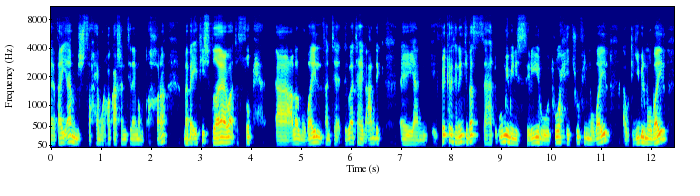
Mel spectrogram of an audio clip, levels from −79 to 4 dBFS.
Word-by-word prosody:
فايقة، 115 +5 +2
مش 110 -6 -1
صاحية - - -7
مُرهَقه - - -5
عشان 100 - -3
أنتِ 100 0 -9
دايمًا 100 0 -3
متأخَّرة، 90 - -5 0.3
ما - - 0
بقيتيش 135 +10 -1
تضيَّعي 120 0 +8
وقت 125 +2 +4
الصبح - - -6 0.2
آآ - - +1
على 90 +4 +2
الموبايل، 105 +5 +2
فانتِ 100 -2 -8
دلوقتي 115 +1 -2
هيبقى 100 -1 0
عندِك، - - -4 0.4
آآ - - -2
يعني 95 -1 -2 0.3
فكرة 150 -3 +1
إن 120 - 0
أنتِ 145 +2 +1
بس 145 -6 -1
هتقومي 125 +9 +1
من 110 -4 +2
السرير 105 +5 0
وتروحي 105 +4 -1
تشوفي 120 +3 -7
الموبايل 100 -4 +2 0.3
أو - - -5
تجيبي 115 +6 0
الموبايل، 110 - +4
110 Hz, 170 wpm, -25 LUFS, 100-125 Hz, 0.4 s, تضيَّعي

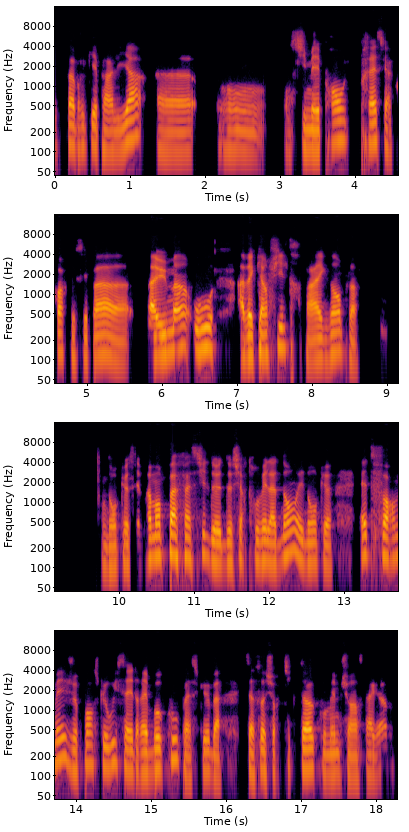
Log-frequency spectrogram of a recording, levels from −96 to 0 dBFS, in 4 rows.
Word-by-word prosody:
fabriquées 120 -1 -1
par 105 -3 -1
l'IA, 140 +11 +1 0.2
heu, 100 -1 -3 0.4
on 105 -3 -8 0.3
on - - -14
s'y 115 - -6
méprend 135 +7 +1 0.2
presque 135 +1 0
à - - -2
croire 125 0 0
que 115 - -7
c'est 105 +2 -7
pas, 115 -4 +4
heu, - - -5 0.3
pas 115 0 +8
humain 140 +7 +4
ou 150 +1 +3 0.3
avec 120 +2 +4
un 120 - +6
filtre 155 -1 -5
par 100 +1 +4
exemple. 125 +5 +1 1.2
Donc 105 +1 -4
heu, - - +3
c'est - - -10
vraiment 150 +3 +4
pas 155 +1 +7
facile 150 +1 -3
de 120 -2 +3
de 120 +2 -2
s'y - - -3
retrouver 130 0 -2
là-dedans 150 +10 +2
et 135 - +1
donc 120 0 -3
heu, 110 -1 0 0.4
être 155 0 0
formé 155 +6 +1
je 125 -4 -3
pense 150 +4 -4
que 140 - -4
oui 150 +4 -3
ça 135 -4 -1
aiderait 115 -1 +2
beaucoup 130 +10 -1
parce - - -4
que, 120 - -3
bah, 100 -4 +1
que - - -24 0.3
ça - - 0
soit - - 0
sur - - -7
TikTok 130 0 +2
ou 110 - -5
même 110 0 -4
sur 100 - -3
Instagram, 100 +5 -4
120 Hz, 190 wpm, -24 LUFS, 110-140 Hz, 1.2 s, pas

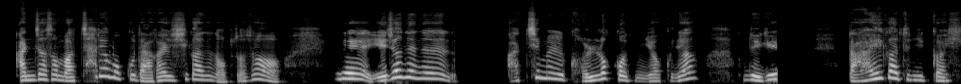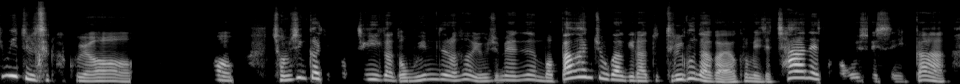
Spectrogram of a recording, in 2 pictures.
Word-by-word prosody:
앉아서 220 +3 +2
막 170 -4 +4
차려 380 +1 0
먹고 265 -7 -1
나갈 175 +6 0
시간은 210 - -2
없어서. 160 - -3 0.5
근데 255 - +5
예전에는 270 - +3 0.5
아침을 280 -7 0
걸렀거든요 170 - -1
그냥. 215 - -3 0.4
근데 210 -1 +1
이게 215 +6 +3 0.7
나이가 280 +7 +3
드니까 200 -7 -4
힘이 390 - +3
들더라고요. 160 - -1 0.8
어. 195 -5 -1 0.4
점심까지 270 +7 0
버티기가 220 -4 -4
너무 160 +3 -3
힘들어서 220 -2 -2
요즘에는 200 +6 -4
뭐 155 -2 -2
빵 275 - +5
1 340 -1 +3
조각이라도 190 - -1
들고 230 +9 0
나가요. 135 - +2
그러면 150 -1 -4
이제 125 -2 -6
차 295 - +6
안에서 275 -6 +2 0.2
먹을 155 +6 -9
수 170 - -9
있으니까. 140 +5 -3
205 Hz, 300 characters per minute, -23 LUFS, 165-245 Hz, 0.8 s, 차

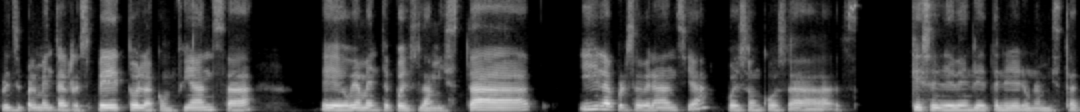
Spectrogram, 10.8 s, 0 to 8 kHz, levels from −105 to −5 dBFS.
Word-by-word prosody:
principalmente 170 0 -3
el 165 - -2
respeto, 170 +3 +3
la 160 -1 +2
confianza, 175 +3 -2 0.6
eh, 165 -1 +7
obviamente, 165 0 +1
pues, 160 0 -1
la 160 -1 0
amistad 175 +4 +3 0.5
y 225 +2 -2
la 215 -1 +5
perseverancia, 175 - -3 0.2
pues, 165 -1 -2
son 165 -1 -7
cosas 85 - -5 0.5
que 185 -1 +1
se 175 -1 0
deben 165 0 +1
de 165 -1 -1
tener 160 -1 -3
en - - -3
una 155 0 -7
amistad. 155 +1 -7
165 Hz, 135 wpm, -27 LUFS, 160-175 Hz, 0.6 s, eh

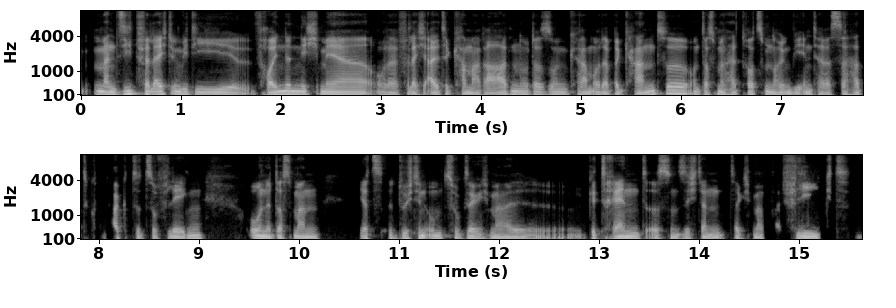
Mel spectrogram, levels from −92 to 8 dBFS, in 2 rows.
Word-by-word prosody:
man 105 -2 +5
sieht 125 +6 +3
vielleicht 110 -3 +3
irgendwie, 95 -2 +2
äh, 90 - -3
die - - -13
Freunde 110 +5 +4
nicht 110 -2 +2
mehr 100 -1 +3
oder 95 -3 -2
vielleicht 90 +1 -3
alte 95 +2 0
Kameraden 90 +4 0
oder 105 0 0
so 100 +1 -2
'n 100 -1 0
Kram 95 0 -2
oder 95 -1 +1
Bekannte 115 - +1
und 105 -6 -3
dass 100 - -2
man 100 -3 +1
halt 95 -2 -2
trotzdem 100 0 -1
noch 95 - +1
irgendwie 95 0 -1
Interesse 95 0 -2
hat, 95 -2 -4
Kontakte - - -9
zu 95 - -4
pflegen, 95 +4 0 0.4
ohne 100 -3 +4
dass 95 +3 -3
man 90 -1 +1 0.4
jetzt 95 -2 -4
durch 105 -3 -2
den 105 - +2
Umzug, 100 -2 -2
sag 95 -1 +2
ich 90 - -3
mal, 85 -2 -1
äh, - - -10
„getrennt“ 95 +1 +2
ist 85 +1 -3
und 90 - 0
sich 90 0 -4
dann, 85 -3 -2
sag 85 - -5
ich - - -15
mal, 85 -2 -2
„verfliegt“. 95 -3 -1
95 Hz, 195 wpm, -24 LUFS, 90-105 Hz, 0.4 s, man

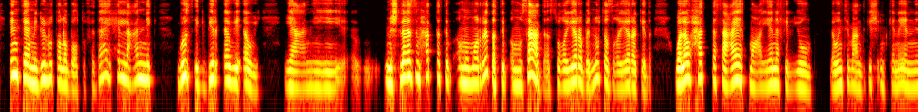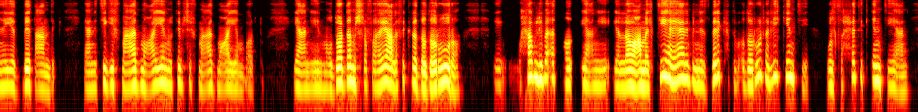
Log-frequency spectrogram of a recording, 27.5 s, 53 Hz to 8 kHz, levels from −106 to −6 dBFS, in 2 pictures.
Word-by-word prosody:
أنتِ 280 -3 +5
اعملي 220 0 +4
له 230 - 0
طلباته، 160 -8 -5
فده 225 - -7
هيحل 255 -2 -3
عنِك 225 +2 0 0.4
جزء 250 -1 +3
كبير 225 +7 0
أوي 205 -3 +3
أوي، 145 -6 -2 0.4
يعني 160 -1 -6 0.7
مش 190 +1 +3
لازم 250 -1 +7
حتى 275 -2 -3
تبقى 225 -4 -8
مُمرضة، 200 +10 +2
تبقى - - -7
مساعدة 180 +12 +6
صغيّرة، 190 +3 0
بنوتة 200 +5 -3
صغيّرة 165 +1 -3
كده، 160 - -9 0.4
ولو 210 +6 +8
حتّى 240 -2 -2
ساعات 210 +3 +3
معيّنة 175 +3 -4
في 180 0 -11
اليوم، 155 -2 -7 0.3
لو 160 0 -4
أنتِ 185 +2 -6
ما 180 - -7
عندكيش 190 +7 -10
إمكانية 175 +1 -8
إن 165 -1 -8
هي 170 0 -6
تبات 180 +7 -2
عندِك، 145 -4 -7 0.4
يعني 155 0 -9
تيجي 185 +1 -3
في 180 - -15
معاد 165 +2 +1
معيّن 180 +4 -2
وتمشي 190 +2 -8
في - - -22
معاد 170 0 -8
معيّن 80 -2 -7
برضه - - -22 0.4
يعني 155 -1 -5
الموضوع 155 +5 +2
ده 210 +1 +4
مش 195 -3 0
رفاهية 175 +4 0
على 185 -5 +5
فكرة، 205 -1 -3
ده 170 -3 +1
ضرورة، 165 -1 +3 0.5
آآ، 180 -1 -17 0.2
وحاولي 250 -2 +3
بقى 245 0 -2
تل 190 -4 -8
يعني 175 +1 -9
لو 170 +1 +4
عملتيها 175 - +5
يعني 230 +3 +3
بالنسبة 180 - -2
لِك 250 +1 -1
هتبقى 180 +1 -19
ضرورة 230 +8 -2
ليكِ 260 +5 -5
أنتِ 245 -2 +1 0.4
ولصحتِك 235 +8 -8
أنتِ 215 -2 -1
يعني. 155 -5 -10
185 Hz, 160 wpm, -23 LUFS, 165-225 Hz, 0.7 s, ولو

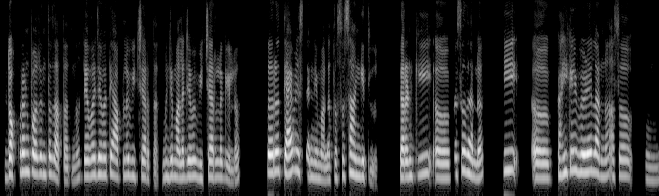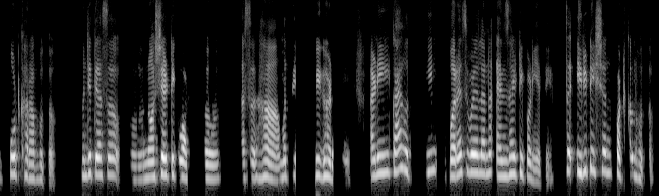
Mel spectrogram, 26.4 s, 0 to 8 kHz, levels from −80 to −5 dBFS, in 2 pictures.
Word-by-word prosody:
डॉक्टरांपर्यंत 235 0 +2
जातात 165 -5 -3
ना, 165 +4 -11
तेव्हा 205 +2 0
जेव्हा 220 -1 +1
ते - - +3
आपलं 210 0 -2
विचारतात, 200 -2 -5
म्हणजे 200 +2 -4
मला 190 0 +1
जेव्हा 205 0 +1
विचारलं 195 +1 -2
गेलं, 155 -1 -7 0.6
तर 245 +1 +8
अ, - - +6
त्यावेळेस 255 +2 +4
त्यांनी 195 -4 -4
मला 160 0 -4
तसं 190 +3 -7
सांगितलं 210 -5 -1 0.5
कारण, 195 +1 +4
की 235 +3 -5
अ, - - +2 0.3
कसं 250 +3 +1
झालं, 195 -2 0 0.4
की 275 +1 0 0.4
अ, - - 0 0.4
काही-काही 250 +5 -1
वेळेला 255 -1 +5
ना 200 0 -6
असं 205 0 -5 0.3
अ, - - -14 0.4
पोट 230 -1 +4
खराब 180 -5 -3
होतं 170 0 -8 0.5
म्हणजे 210 +3 +1
ते - - +8
असं 220 0 +1 0.3
अ, 165 - -8 0.2
नॉसिएटिक 210 +3 +4
वाटतं 180 -2 +1 0.5
असं 180 0 -4
हां, 175 -4 +2
मग 200 - 0
ते 215 +2 -9 0.4
बिघडते 205 -4 +1 0.7
आणि 240 +4 +2
काय 265 +2 +3
होतं, 280 -4 +1 0.3
की 270 +2 -2 0.3
बऱ्याच 220 +5 +4
वेळेला 250 -1 +6
ना 245 - 0 0.2
अँक्साइटी 225 +4 +1
पण 195 -3 0
येते 135 -3 -9 0.3
तर - - +5 0.2
इरिटेशन 265 0 0
पटकन 225 -2 0
होतं. 175 -5 -9
215 Hz, 135 wpm, -22 LUFS, 195-240 Hz, 0.7 s, तर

